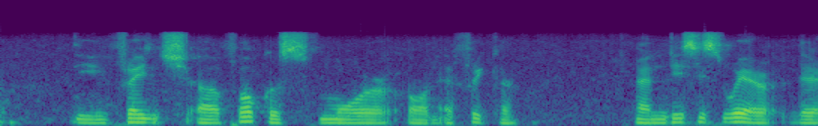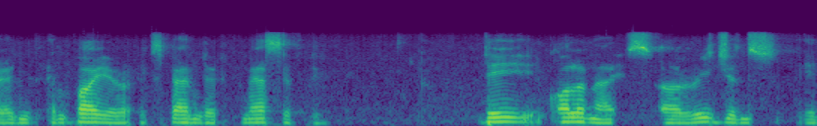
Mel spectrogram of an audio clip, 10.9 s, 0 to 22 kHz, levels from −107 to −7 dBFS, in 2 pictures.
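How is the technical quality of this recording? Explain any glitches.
The recording has two stretches where the speech turns rougher, both from an AMR rate drop. The wideband HD Voice coding around them carries light codec texture.

From 4.98 to 8.26 s, and again from 10.55 s to the end, the speech sounds raspy and synthetic with no gap or loss of bandwidth. This fits a weak link forcing the AMR-WB codec down from 12.65 to 6.6 kbit/s.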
